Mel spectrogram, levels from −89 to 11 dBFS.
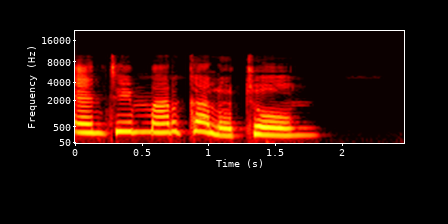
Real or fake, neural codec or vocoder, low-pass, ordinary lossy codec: real; none; 9.9 kHz; none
